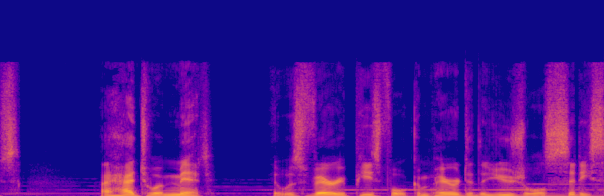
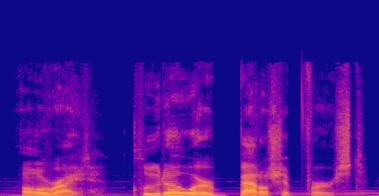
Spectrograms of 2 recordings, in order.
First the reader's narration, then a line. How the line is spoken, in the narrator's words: I groaned outwardly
